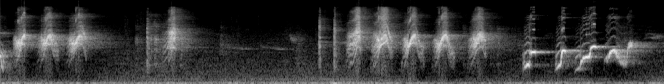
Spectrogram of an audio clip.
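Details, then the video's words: White-rumped shama in competition singing with tail flicking: burst of harsh, evenly spaced rasping notes repeated about three per second, a pause, more rasps, then quick clicks and clear rising whistles. "chòe lửa đập đuôi nhấp cầu hót đấu giọng rừng dài"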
